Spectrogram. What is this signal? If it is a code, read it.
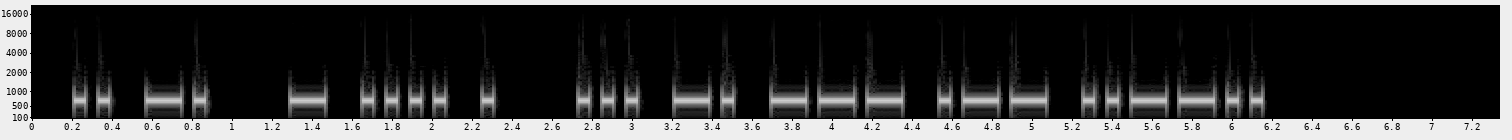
Morse code, heard as a keyed tone, about 20 wpm, 700 Hz. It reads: IN THE SNOW?
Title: Sentences from Top 1000 Words - Review Part 3 - 20wpm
